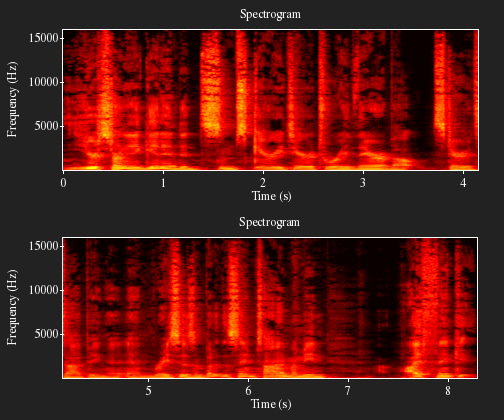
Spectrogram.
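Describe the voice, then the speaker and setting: A podcast co-host with a lowish, slightly bright voice chats casually at a moderate pace, thinking aloud and correcting himself as he rambles thoughtfully. The recording sounds roomy, with faint background noise.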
